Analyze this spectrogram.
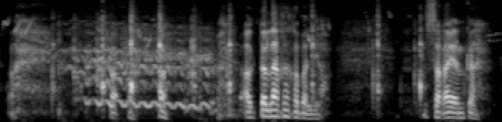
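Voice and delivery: high yelps, then loud calls to the horse; loud shouts urging a horse; calling to the horse. Acted. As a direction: spur the horse on with loud cries. Rider urging his horse on.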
